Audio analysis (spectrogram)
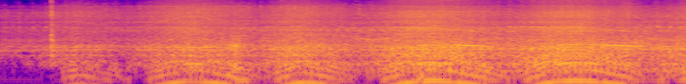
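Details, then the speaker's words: Fiat Linea Multijet diesel, after MAF sensor cleaning (following a month in the workshop): smooth, even revs rising and falling with no stumbles or hesitation; the earlier complaint no longer appears, engine sounds healthy. "അപ്പൊ നല്ല smooth ആയി engine ഒക്കെ നല്ല smooth sound ആയി"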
